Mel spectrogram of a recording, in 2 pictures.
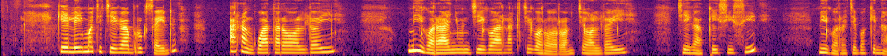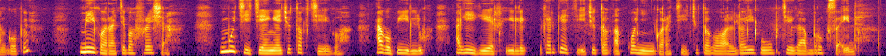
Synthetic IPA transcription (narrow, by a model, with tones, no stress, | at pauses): ke˦le˦imɔ˦t͡ʃe˦t͡ʃe˦ka˦pɾu˦ksa˨i˨d | a˦ɾa˨ŋɡwa˦ta˨ɾɔː˦ldɔ˦i˦ | mi˦kɔ˨ɾa˨ɲu˦nt͡ʃe˧kɔ˦a˦la˦kt͡ʃe˦kɔ˨ɾɔ̰˨ɾɔ̰˨nt͡ʃe˦ɔ˧ldɔ˦i˦ | t͡ʃe˦ka˨p̚ke˦si˦si˦ | mi˦kɔ˨ɾa˨t͡ʃe˦bɔ˦ki˦na̰˨ŋɡo˨p | mi˦kɔ˨ɾa˨t͡ʃe˦bɔ˦frɛ˦ʃa˨˦ | mo˦t͡ʃi˨t͡ʃɛ˨ŋɛ˨t͡ʃu˦tɔ˦kt͡ʃe˨kɔ˨ | a˦ko˨pi˨lu˦a˨ki˨ke˨ri˨le˨ | kɛ˦rkɛ˦t͡ʃḭ˨t͡ʃu˦tɔ˦ka˨kwɔ˦ɲi˨ɲkɔ˨ɾa˨t͡ʃḭ˨t͡ʃu˦tɔ˨kɔ˨ldɔ˦i˦ko˦u˦pt͡ʃe˦ka˨p̚bɾu˦ksa̰˨ḭd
